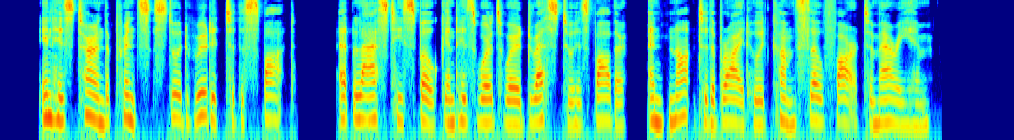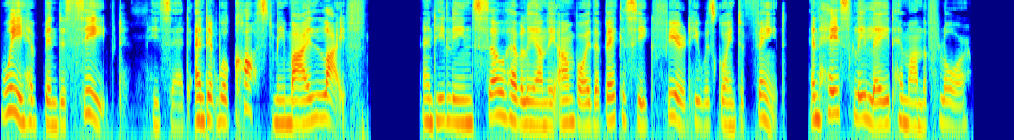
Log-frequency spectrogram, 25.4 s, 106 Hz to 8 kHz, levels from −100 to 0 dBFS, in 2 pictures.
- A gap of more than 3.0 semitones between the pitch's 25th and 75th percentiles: No, narrow, 2.5 semitones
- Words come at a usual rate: Yes, average, 170 wpm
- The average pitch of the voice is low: No, high, 190 Hz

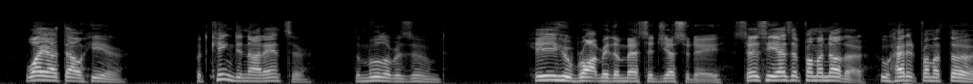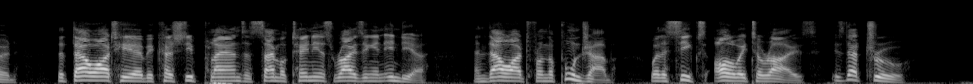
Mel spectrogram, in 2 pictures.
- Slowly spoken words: No, average, 180 wpm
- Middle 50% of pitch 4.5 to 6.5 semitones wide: No, average, 3.9 semitones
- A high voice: No, medium, 160 Hz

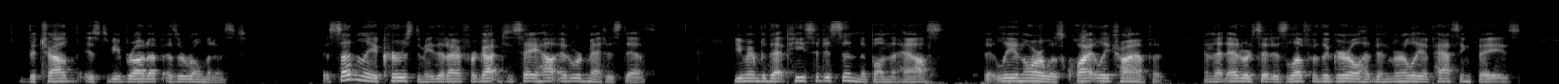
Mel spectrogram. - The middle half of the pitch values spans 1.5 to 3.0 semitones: Yes, average, 2.7 semitones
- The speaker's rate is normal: No, fast, 210 wpm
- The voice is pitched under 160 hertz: Yes, low, 135 Hz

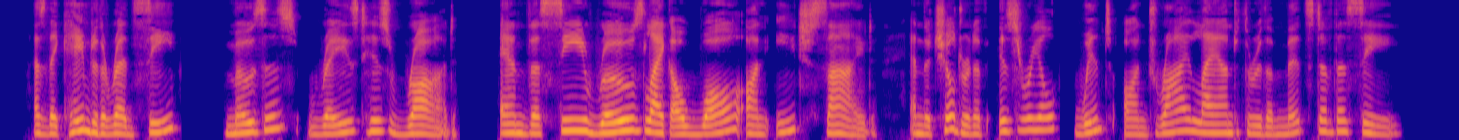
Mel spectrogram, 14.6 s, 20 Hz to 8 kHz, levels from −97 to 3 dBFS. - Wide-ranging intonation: No, average, 4.7 semitones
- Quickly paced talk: No, average, 170 wpm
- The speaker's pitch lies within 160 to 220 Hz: Yes, high, 190 Hz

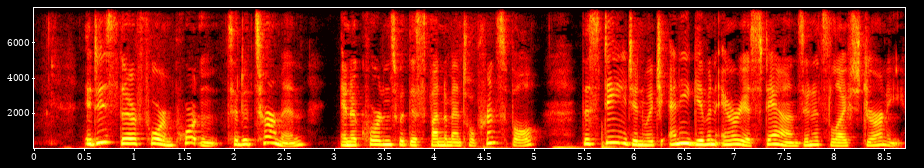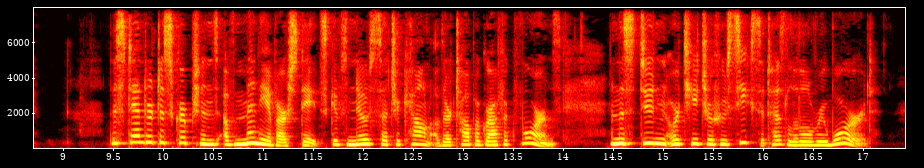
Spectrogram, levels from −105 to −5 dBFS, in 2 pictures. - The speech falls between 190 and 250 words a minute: No, average, 175 wpm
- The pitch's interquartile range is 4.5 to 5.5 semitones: Yes, average, 5.2 semitones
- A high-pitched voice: Yes, high, 245 Hz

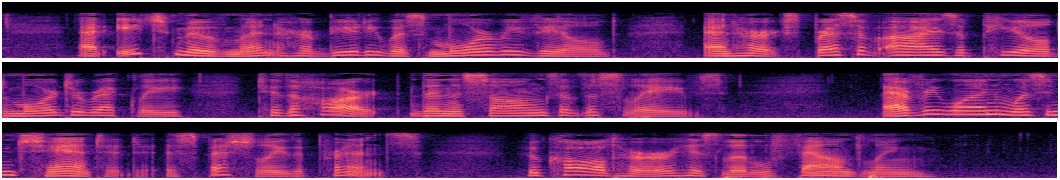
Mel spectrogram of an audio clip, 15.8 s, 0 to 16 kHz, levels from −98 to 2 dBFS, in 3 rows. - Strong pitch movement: Yes, wide, 7.0 semitones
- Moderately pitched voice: Yes, medium, 160 Hz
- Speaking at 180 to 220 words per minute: No, average, 140 wpm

